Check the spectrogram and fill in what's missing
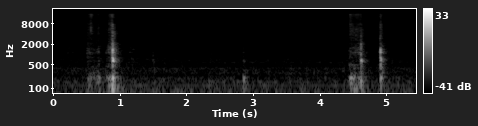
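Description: Two limes cut in half with a knife on a board, two pairs of sharp close chops separated by quiet, with a faint tap between.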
